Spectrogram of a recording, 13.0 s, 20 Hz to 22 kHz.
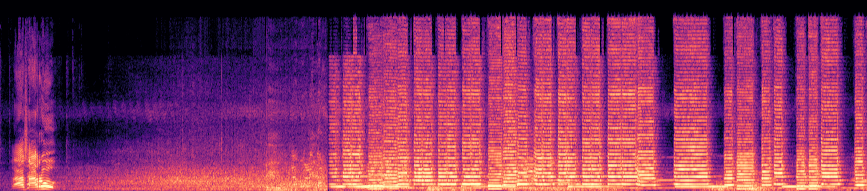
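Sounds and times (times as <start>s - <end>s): multi-trumpet air horn tune: 5.0s - 13.0s.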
